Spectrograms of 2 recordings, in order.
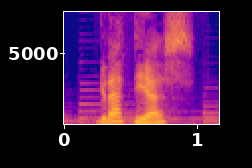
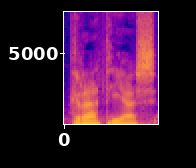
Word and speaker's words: gracias: The C of gracias is pronounced as an English th, as in thanks, the same word. Gracias. Gracias. However, in most Latin American countries, the soft C is pronounced as an S, so you'll hear gracias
